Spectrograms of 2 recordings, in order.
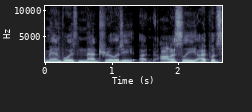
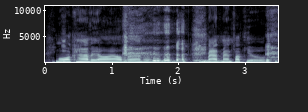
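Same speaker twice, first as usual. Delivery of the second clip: put-on drunken villain voice, loud and pitched up; 6 semitones higher, 6 dB louder than usual. Mocking how Bane sounded while discussing him with a friend, use a drunk Sean Connery voice. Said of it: "like it was like drunk Sean Connery".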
